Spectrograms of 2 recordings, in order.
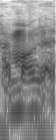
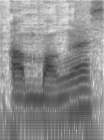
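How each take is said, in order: First: The words are slurred together into one. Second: The words are said clearly and fully. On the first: "somebody just slurred it a little bit" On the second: "instead of saying Among Us"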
